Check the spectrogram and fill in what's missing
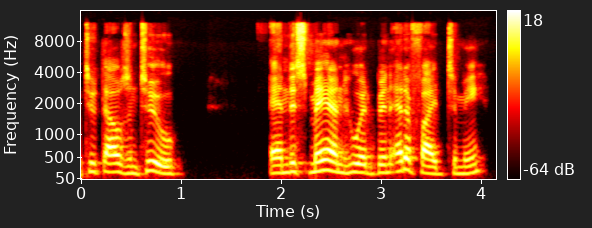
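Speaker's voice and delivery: usual speaking voice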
